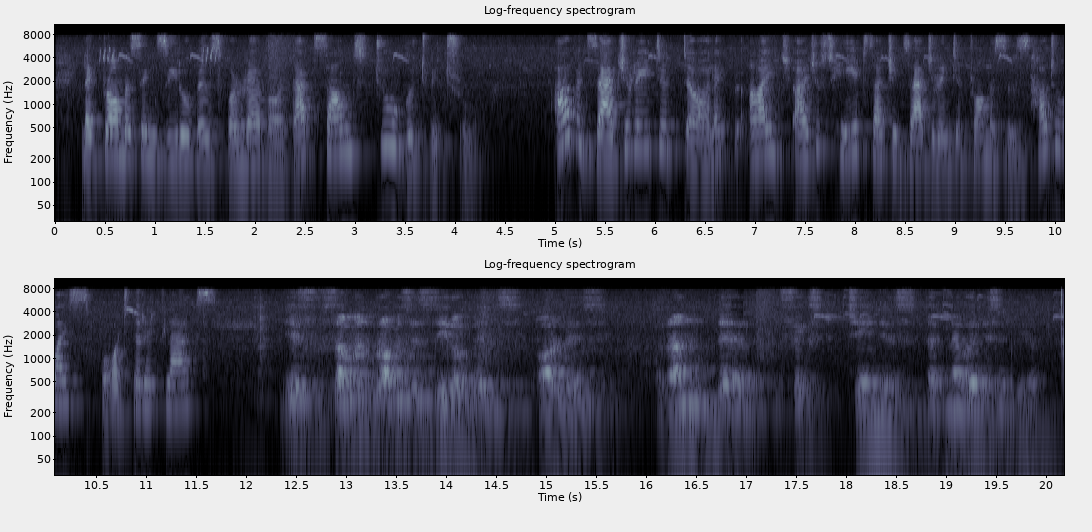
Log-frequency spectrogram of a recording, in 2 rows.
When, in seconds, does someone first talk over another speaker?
none

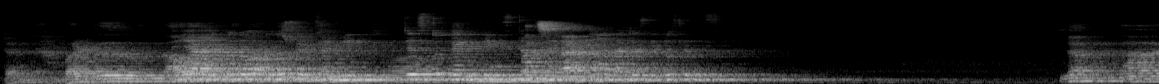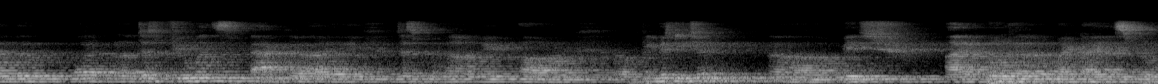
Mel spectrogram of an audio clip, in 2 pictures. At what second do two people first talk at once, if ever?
1.7 s

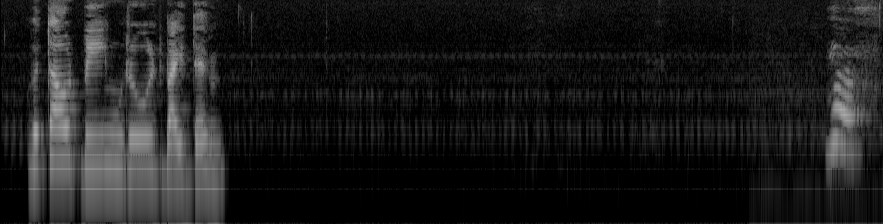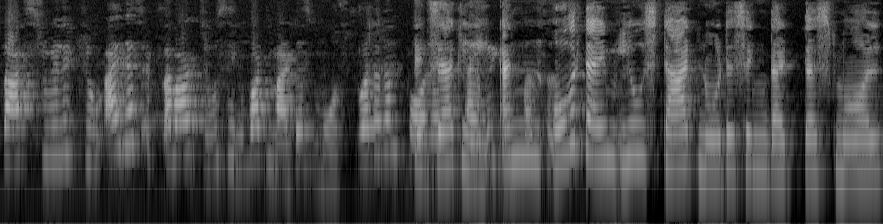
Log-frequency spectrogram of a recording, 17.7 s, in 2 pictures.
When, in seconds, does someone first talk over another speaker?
13.0 s

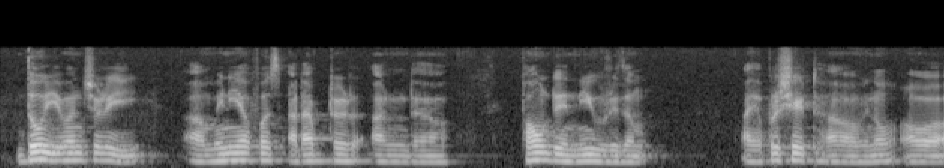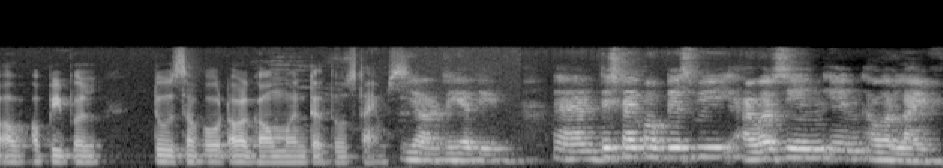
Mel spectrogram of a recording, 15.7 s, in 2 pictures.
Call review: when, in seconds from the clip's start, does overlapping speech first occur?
none

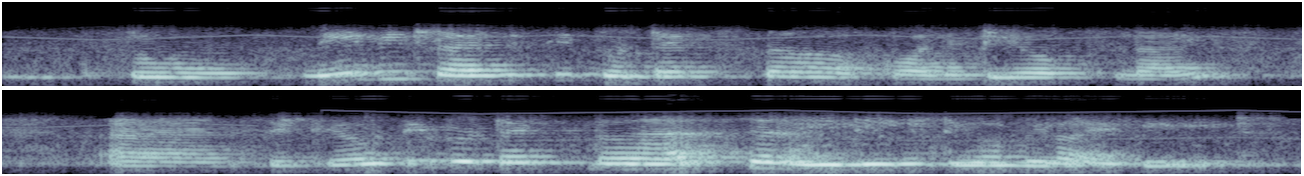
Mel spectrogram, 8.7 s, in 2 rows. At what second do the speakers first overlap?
6.3 s

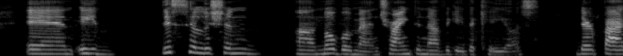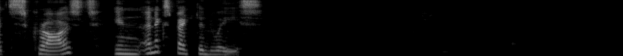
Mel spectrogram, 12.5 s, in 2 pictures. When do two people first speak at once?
none

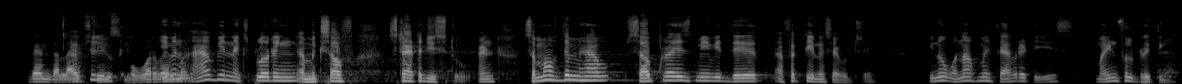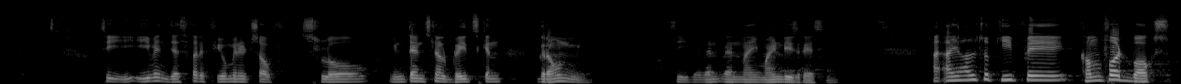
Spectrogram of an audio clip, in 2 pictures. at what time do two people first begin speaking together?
0.7 s

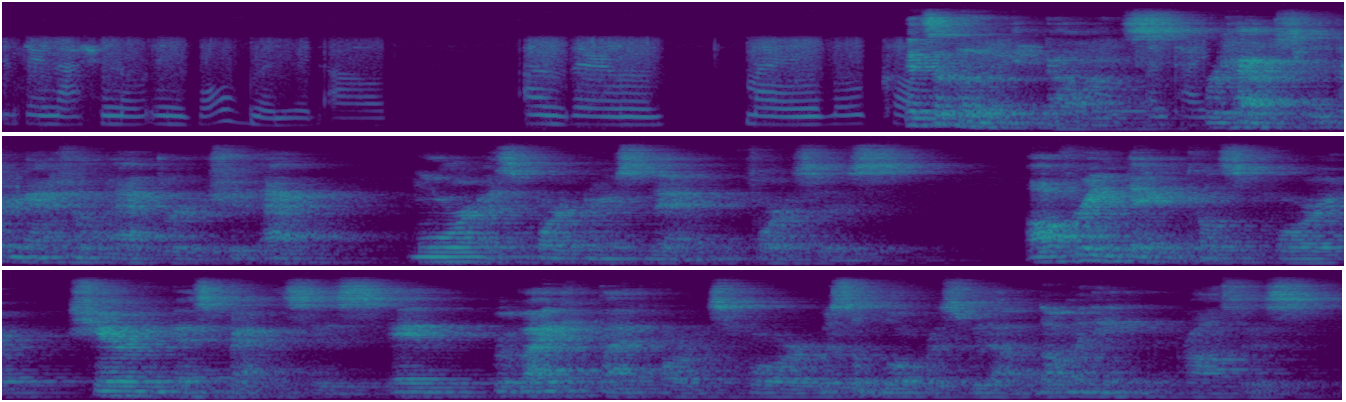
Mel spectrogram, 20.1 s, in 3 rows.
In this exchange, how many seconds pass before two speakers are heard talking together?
4.5 s

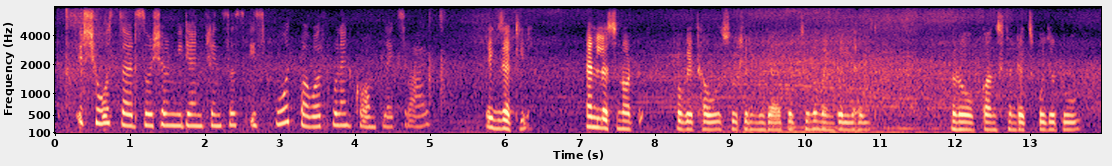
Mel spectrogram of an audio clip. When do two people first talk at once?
none

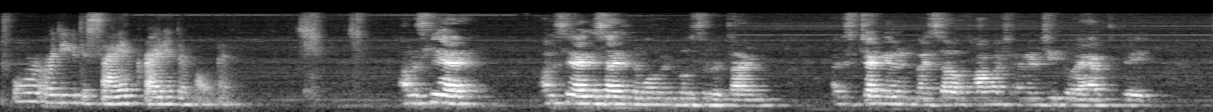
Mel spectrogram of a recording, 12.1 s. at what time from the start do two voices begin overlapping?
none

